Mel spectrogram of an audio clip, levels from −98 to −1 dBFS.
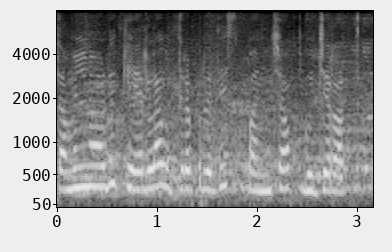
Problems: constant background noise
